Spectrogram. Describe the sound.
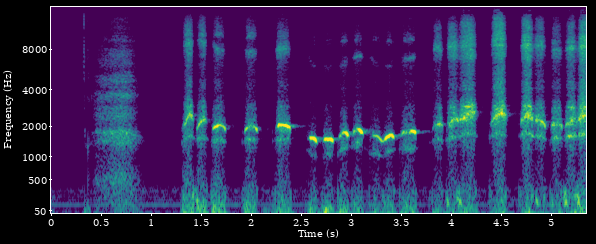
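A person whistles a short, wavering tune, the notes airy and breathy with puffs of air between them, opening with a sharp intake of breath. No one talks.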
